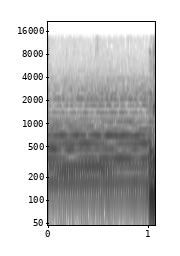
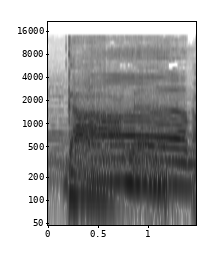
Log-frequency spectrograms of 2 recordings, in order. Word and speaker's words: Garmith: Garmith. You have to hit the R a little bit, though. – Garmith.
